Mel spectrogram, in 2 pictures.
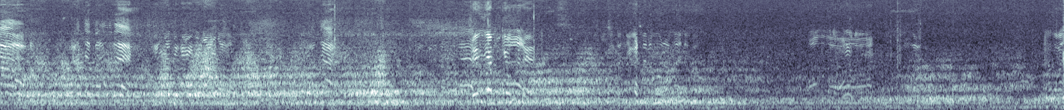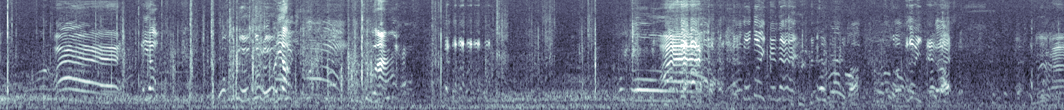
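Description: Wind blows outdoors, rumbling across the microphone.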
